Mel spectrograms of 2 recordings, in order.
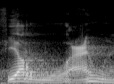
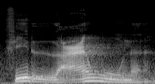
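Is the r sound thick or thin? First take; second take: thick; thin. First: The r is pronounced thick and heavy. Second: The r is pronounced thin and light. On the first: The speaker calls it wrong. "bukan fir'auna, itu tebal" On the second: The speaker calls it right. "dibaca tarqiq tipis"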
